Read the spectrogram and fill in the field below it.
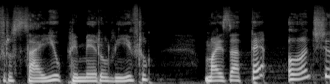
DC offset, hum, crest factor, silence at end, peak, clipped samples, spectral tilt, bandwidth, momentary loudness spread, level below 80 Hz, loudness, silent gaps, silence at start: under 0.1%; none; 14 dB; 0 s; -4 dBFS; under 0.1%; -6.5 dB/octave; 15.5 kHz; 5 LU; -40 dBFS; -18 LUFS; none; 0 s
